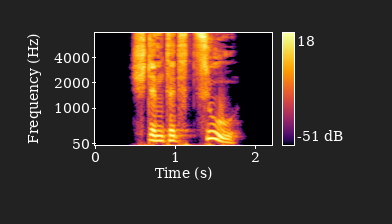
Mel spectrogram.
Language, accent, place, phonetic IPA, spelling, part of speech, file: German, Germany, Berlin, [ˌʃtɪmtət ˈt͡suː], stimmtet zu, verb, De-stimmtet zu.ogg
- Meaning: inflection of zustimmen: 1. second-person plural preterite 2. second-person plural subjunctive II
